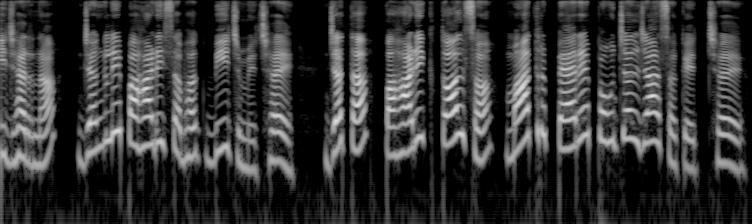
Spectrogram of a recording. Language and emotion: Maithili, neutral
